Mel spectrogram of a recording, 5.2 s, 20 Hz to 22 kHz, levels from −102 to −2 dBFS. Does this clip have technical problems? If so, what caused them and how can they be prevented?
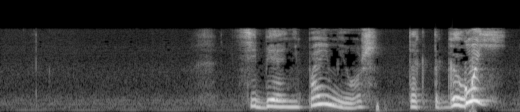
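Yes. Damaged data in a compressed stream appears at 1.32 to 1.37 s and again at 4.61 to 4.67 s, each a brief glitch of about 50 ms breaking into the speech. Bytes in the encoded file were corrupted there, so the decoder misread those frames, lost sync and hunted for the next valid frame header before playback recovered. Prevention: carry or store the file over a checksummed, error-corrected path and verify its integrity before decoding.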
